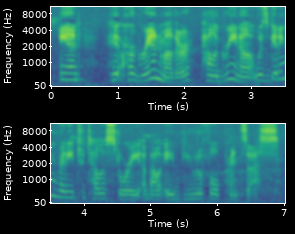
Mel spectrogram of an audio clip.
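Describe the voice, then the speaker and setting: A woman's voice: a little high, pushed and bright, rough recording. A woman teacher reading a story aloud to students, explaining it simply and checking in with them as she goes.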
